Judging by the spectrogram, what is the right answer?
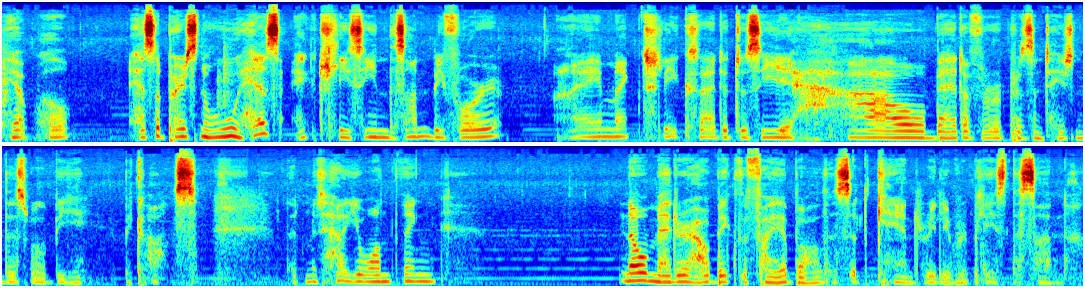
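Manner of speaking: hushed, quiet put-on whisper. Voicing Xora speaking to Carl while the parade float passes: whispering. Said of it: "Xora basically just whispers to him".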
